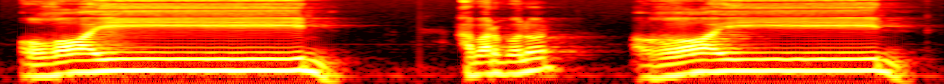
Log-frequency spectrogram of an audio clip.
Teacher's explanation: গইন হরফটি উচ্চারণ করা অবশ্যই 3 আলিফ টেনে পড়তে হবে এবং আমরা জানি যে গইন হরফটি মোটা হরফ, অবশ্যই একটু মোটা করে বলতে হবে।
